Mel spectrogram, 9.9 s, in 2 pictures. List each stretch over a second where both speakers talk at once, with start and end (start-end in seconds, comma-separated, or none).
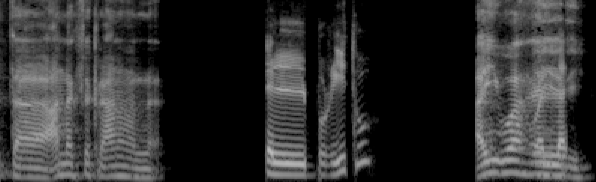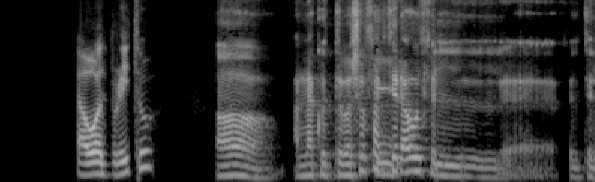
none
